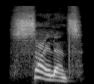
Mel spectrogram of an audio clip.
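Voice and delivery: sharp order without a real shout; whip-crack order. A narrator's reading. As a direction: cut them off like a commander. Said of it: "ordered, her voice cracking like a whip".

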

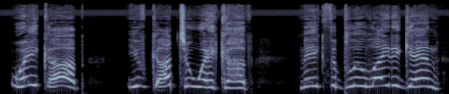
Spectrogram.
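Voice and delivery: very high, desperate wailing; tearful wail. A narrator's reading. Delirious man begging Rose to wake, high desperate wail. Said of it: "Tesca wailed, tears streaming from his eyes".

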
